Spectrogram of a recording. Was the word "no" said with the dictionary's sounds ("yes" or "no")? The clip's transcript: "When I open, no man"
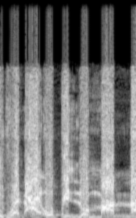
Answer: no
